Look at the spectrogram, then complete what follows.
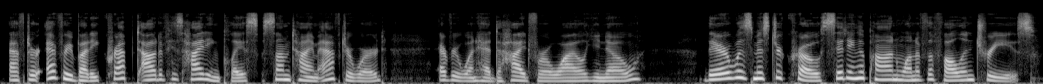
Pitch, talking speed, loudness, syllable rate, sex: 200 Hz, 180 wpm, -16 LUFS, 4.4 syllables/s, female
